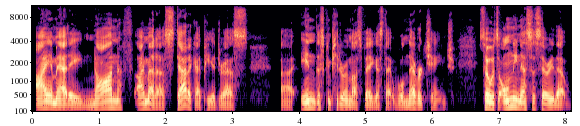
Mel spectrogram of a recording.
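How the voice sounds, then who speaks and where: Man giving a dry, informal software walkthrough. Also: mid-range voice, no echo. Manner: explanatory, step-by-step, informal. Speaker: software demonstrator. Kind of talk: informal screen-share tutorial.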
